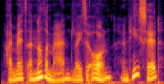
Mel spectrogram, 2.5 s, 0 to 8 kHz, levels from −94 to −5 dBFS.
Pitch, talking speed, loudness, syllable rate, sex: 125 Hz, 220 wpm, -18 LUFS, 5.6 syllables/s, male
